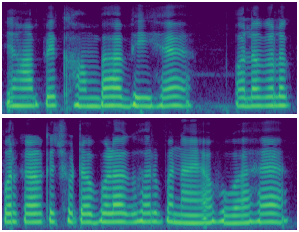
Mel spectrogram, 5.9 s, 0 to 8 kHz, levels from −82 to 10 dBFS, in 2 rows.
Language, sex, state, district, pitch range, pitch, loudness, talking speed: Hindi, female, Jharkhand, Palamu, 225-235 Hz, 230 Hz, -16 LUFS, 150 wpm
